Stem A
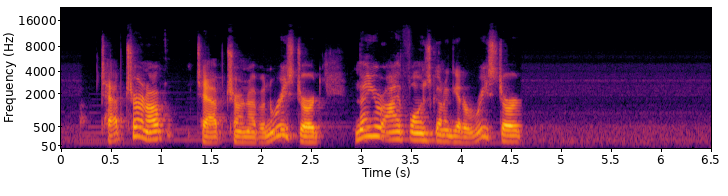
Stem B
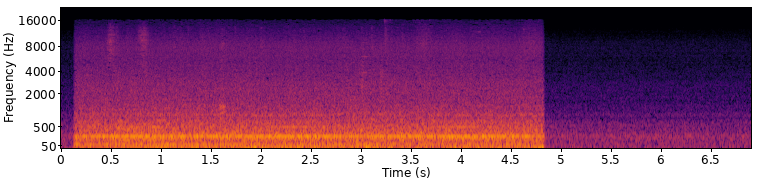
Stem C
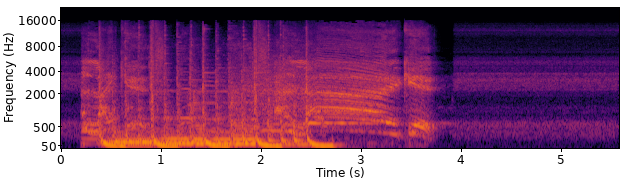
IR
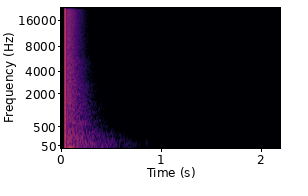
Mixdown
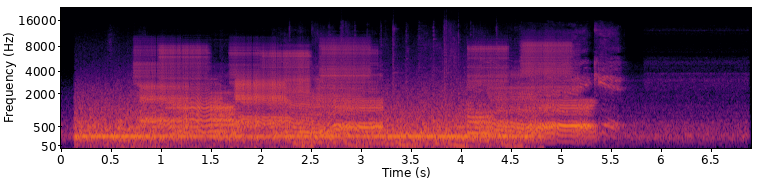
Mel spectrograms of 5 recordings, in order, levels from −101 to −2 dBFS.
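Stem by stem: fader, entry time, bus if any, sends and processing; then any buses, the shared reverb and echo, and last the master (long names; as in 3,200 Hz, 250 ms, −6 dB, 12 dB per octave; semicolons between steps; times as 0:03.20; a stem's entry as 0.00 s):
−17.0 dB, 0.55 s, muted 0:03.23–0:04.07, no bus, no send, every bin's largest magnitude spread in time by 480 ms
+2.0 dB, 0.00 s, bus A, no send, three-way crossover with the lows and the highs turned down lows −23 dB, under 180 Hz, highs −22 dB, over 2,200 Hz; notch filter 920 Hz, Q 12
−11.5 dB, 1.90 s, bus A, no send, no processing
bus A: 0.0 dB, hard clipping −31 dBFS, distortion −11 dB; downward compressor 2 to 1, threshold −37 dBFS, peak gain reduction 3 dB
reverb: not used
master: brickwall limiter −26.5 dBFS, peak gain reduction 9.5 dB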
